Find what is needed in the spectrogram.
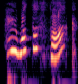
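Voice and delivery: high, incredulous hey what the fuck; surprised outburst. Real, not acted. Cohost reacting to Autobot naming, incredulous yelp. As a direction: yelp it in disbelief.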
